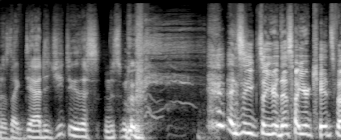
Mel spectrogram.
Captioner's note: laughs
